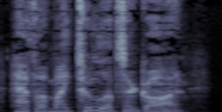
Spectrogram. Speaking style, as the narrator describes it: Wanda screams

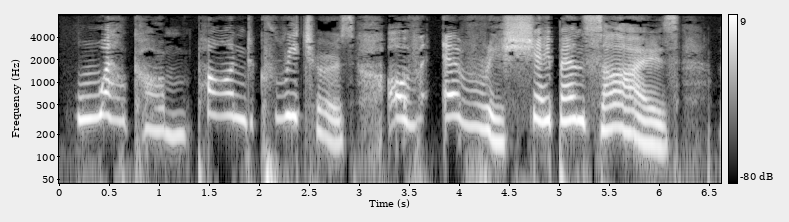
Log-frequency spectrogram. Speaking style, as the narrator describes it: Maxwell called out

